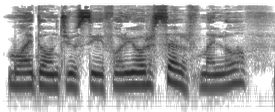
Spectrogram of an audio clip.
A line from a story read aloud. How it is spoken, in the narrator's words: Nerissa cooed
